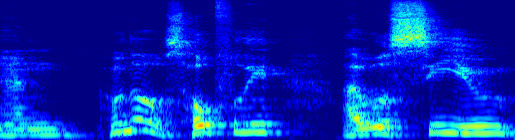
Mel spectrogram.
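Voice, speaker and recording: There is audible room echo as a man speaks in a somewhat breathy voice with a Portuguese accent. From Brazil. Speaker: aspiring voice actor, channel host. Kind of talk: casual vlog monologue. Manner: casual, rambling with self-corrections.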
